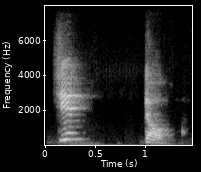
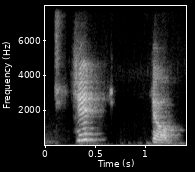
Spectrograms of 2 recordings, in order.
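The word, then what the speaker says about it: cetto: But when you say snake, you see that double consonant, the DD there, the double consonant right there. You gotta pronounce both of those, and that's why it means it's held a little longer. Jitto.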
